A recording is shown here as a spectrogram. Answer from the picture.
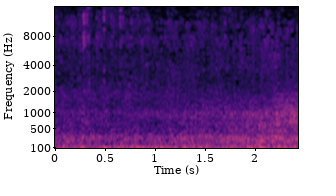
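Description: Low, steady outdoor rumble with no distinct events.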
